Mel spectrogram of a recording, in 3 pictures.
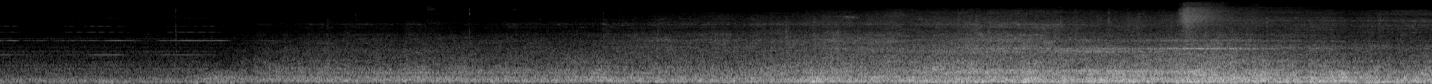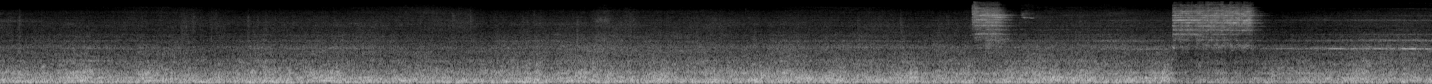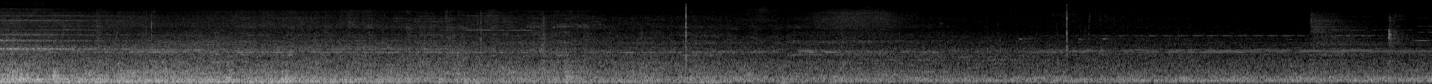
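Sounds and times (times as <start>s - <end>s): train wheels rumbling on rail: 1.6s - 42.9s
high-pitched wheel squeal: 26.0s - 29.8s.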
